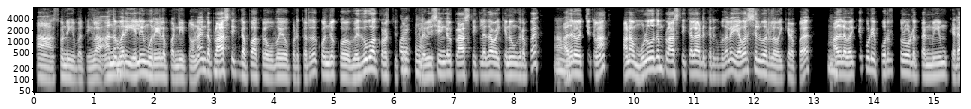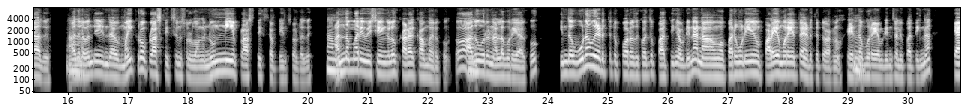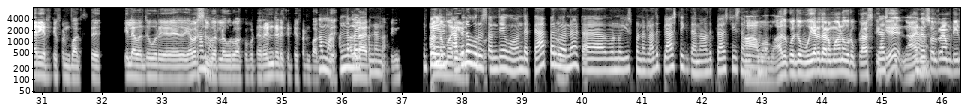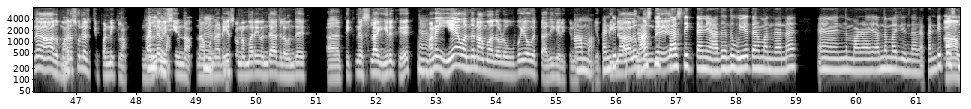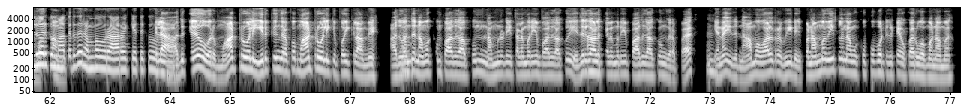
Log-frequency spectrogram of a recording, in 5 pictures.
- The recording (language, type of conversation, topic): Tamil, podcast, பிளாஸ்டிக் மாசுபாட்டைக் குறைக்க நாம் எளிதாக செய்யக்கூடிய வழிகள் என்ன?
- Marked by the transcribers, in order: in English: "மைக்ரோ பிளாஸ்டிக்ஸ்ன்னு"; "மறுபடியும்" said as "பருமுடியும்"; drawn out: "ஒரு"; in English: "டேப்பர் வேர்ணா"; unintelligible speech; other background noise; in English: "திக்னெஸ்லாம்"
